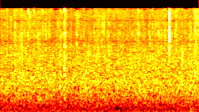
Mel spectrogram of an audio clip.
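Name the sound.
rain falling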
